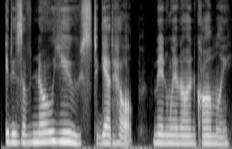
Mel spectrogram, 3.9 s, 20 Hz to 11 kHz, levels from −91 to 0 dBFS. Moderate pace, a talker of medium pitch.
Yes: average, 185 wpm; medium, 175 Hz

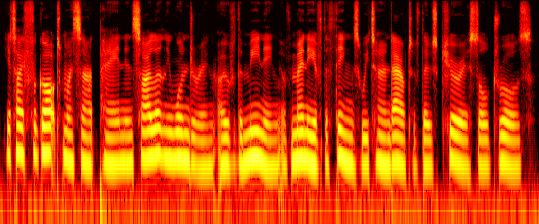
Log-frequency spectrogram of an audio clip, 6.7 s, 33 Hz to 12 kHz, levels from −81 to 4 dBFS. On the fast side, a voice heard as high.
No: fast, 220 wpm; medium, 165 Hz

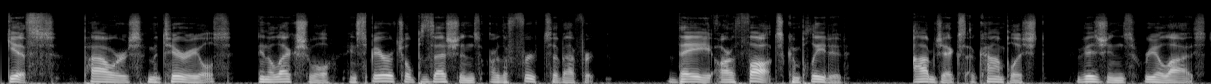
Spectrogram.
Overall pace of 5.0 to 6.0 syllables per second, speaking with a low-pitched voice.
No: 4.5 syllables/s; low, 110 Hz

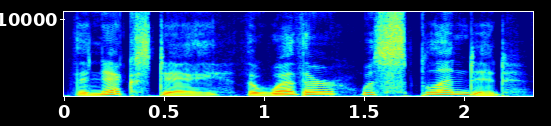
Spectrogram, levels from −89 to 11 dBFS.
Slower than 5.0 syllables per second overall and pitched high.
Yes: 4.7 syllables/s; high, 210 Hz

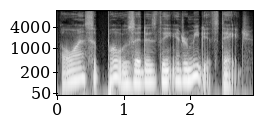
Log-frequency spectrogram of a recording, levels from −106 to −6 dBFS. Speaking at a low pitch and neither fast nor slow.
Yes: low, 115 Hz; average, 165 wpm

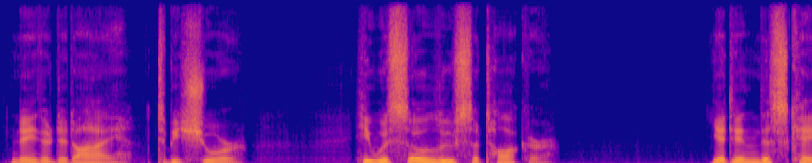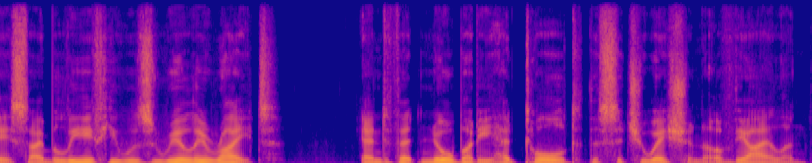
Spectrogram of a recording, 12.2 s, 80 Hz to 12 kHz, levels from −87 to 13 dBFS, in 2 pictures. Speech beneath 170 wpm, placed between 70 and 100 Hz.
Yes: average, 160 wpm; very low, 95 Hz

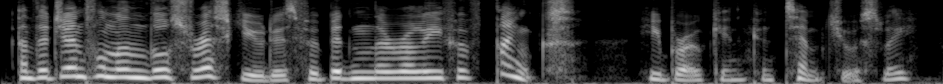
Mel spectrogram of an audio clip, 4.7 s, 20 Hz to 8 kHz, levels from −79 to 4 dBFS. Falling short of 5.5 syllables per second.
No: 6.0 syllables/s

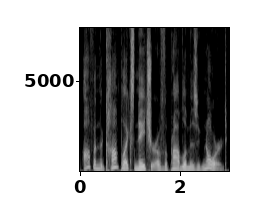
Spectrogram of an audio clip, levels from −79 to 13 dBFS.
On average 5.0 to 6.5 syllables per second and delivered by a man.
Yes: 5.6 syllables/s; male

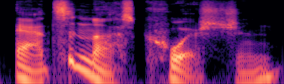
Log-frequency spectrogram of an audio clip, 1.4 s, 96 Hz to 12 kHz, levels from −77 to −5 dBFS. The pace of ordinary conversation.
Yes: average, 170 wpm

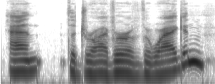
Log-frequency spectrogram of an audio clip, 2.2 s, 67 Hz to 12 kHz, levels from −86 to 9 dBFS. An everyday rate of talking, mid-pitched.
Yes: average, 165 wpm; medium, 150 Hz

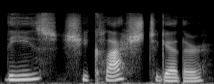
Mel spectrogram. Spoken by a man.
No: female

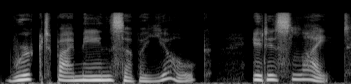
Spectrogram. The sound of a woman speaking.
Yes: female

